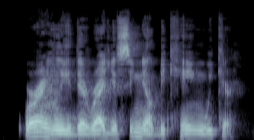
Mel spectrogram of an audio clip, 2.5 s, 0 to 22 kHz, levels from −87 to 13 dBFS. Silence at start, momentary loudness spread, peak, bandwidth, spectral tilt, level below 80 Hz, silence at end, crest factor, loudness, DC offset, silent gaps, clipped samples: 0.25 s; 7 LU; 0 dBFS; 13.5 kHz; -4.5 dB/octave; -56 dBFS; 0.25 s; 16 dB; -15 LUFS; under 0.1%; none; under 0.1%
